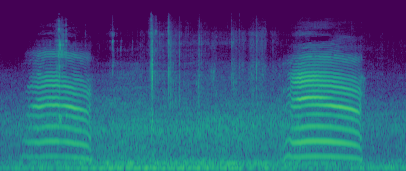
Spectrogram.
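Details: Rescued cats: two loud harmonic meows, the first falling and the second rising then level, separated by a quieter gap with a few faint clicks and a low background hum.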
